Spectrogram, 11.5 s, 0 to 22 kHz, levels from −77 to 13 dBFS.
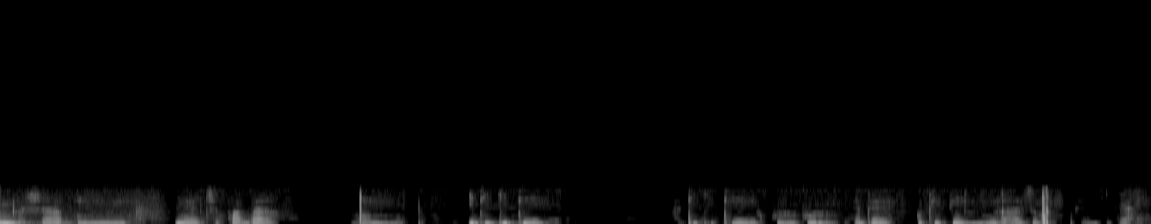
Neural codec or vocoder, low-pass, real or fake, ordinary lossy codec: none; 3.6 kHz; real; none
